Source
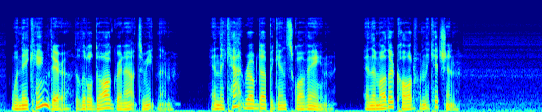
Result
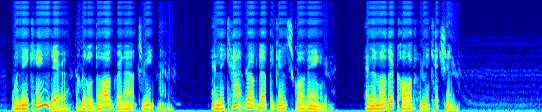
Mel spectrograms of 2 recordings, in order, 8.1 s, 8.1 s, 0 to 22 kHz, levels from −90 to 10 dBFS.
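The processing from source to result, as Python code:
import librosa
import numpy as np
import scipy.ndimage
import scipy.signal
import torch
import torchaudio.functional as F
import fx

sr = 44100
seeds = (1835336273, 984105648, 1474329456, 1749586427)

y = fx.mod_noise(x, sr, seeds[0], snr_db=23)
y = fx.env_flanger(y, sr, rest_ms=4.9, full_db=-20.0)
y = y * librosa.db_to_amplitude(3.0)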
